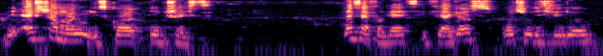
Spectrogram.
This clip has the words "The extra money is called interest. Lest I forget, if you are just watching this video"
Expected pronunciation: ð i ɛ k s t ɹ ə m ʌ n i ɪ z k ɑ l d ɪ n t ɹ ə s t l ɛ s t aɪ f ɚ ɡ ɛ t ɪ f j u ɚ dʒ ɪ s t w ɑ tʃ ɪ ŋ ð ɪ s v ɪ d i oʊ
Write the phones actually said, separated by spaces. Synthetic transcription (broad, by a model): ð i ɛ k s t ɹ ə m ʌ n i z k ɑ l d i n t ɹ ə s t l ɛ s aɪ f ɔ ɡ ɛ t ɪ f j u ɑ dʒ ɪ s t w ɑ tʃ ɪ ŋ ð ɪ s v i d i oʊ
